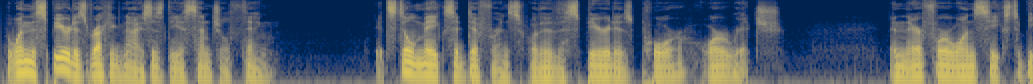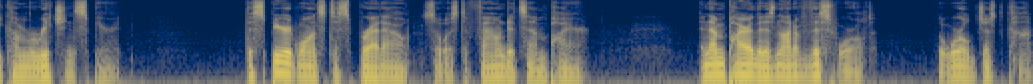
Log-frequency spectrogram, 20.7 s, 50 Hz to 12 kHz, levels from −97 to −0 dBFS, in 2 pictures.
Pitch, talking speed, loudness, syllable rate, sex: 80 Hz, 155 wpm, -22 LUFS, 5.2 syllables/s, male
